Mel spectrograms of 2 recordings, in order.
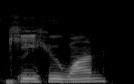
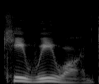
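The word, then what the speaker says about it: Ke Huy Quan: Ki-Hoo-Wan? – I think it's Ki-Wee-Wan. – Ki-Wee-Wan. Okay. – Yeah. Ki-Wee-Wan. – Thank you. – Is what I think it's pronounced, because he gave a speech at the Golden Globes.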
